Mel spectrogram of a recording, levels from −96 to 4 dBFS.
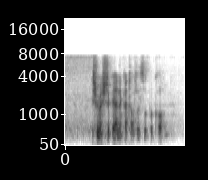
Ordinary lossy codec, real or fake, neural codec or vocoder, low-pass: none; fake; codec, 16 kHz, 4 kbps, FreqCodec, smaller model; none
